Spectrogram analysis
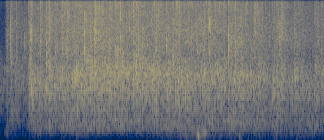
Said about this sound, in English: So let's give a round of applause for Craig and Pete.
